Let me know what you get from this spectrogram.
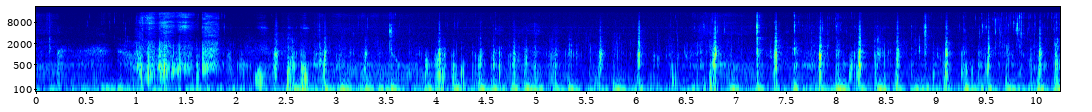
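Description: Close-miked eating sounds: wet chewing and many quick mouth clicks and smacks over a mouthful of rice and chicken-mushroom curry eaten by hand, with a brief hiss of breath or slurp about a second in.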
